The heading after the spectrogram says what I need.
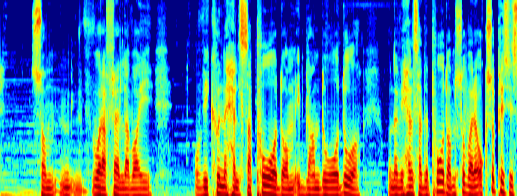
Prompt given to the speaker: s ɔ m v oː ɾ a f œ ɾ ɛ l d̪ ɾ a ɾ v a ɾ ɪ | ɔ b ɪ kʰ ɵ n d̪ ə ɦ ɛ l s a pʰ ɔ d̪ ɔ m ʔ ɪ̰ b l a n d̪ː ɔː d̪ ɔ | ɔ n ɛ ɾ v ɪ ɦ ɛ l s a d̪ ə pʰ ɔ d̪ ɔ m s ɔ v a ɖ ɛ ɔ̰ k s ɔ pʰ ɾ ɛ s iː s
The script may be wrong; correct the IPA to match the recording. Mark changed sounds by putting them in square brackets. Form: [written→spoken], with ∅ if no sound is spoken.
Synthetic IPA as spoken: s ɔ m v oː ɾ a f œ ɾ ɛ l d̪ ɾ a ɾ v a ɾ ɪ | ɔ [b→v] ɪ kʰ ɵ n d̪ ə ɦ ɛ l s a pʰ ɔ d̪ ɔ m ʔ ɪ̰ b l a n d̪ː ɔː d̪ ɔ | ɔ n [ɛ→æ] ɾ v ɪ ɦ ɛ l s a d̪ ə pʰ ɔ d̪ ɔ m s ɔ v a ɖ ɛ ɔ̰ k s ɔ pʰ ɾ ɛ s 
